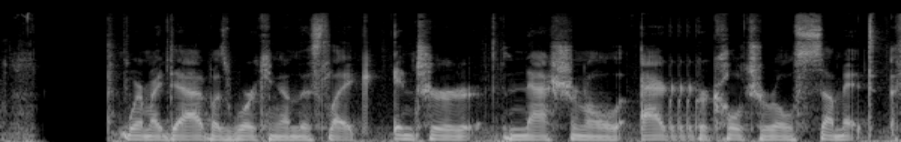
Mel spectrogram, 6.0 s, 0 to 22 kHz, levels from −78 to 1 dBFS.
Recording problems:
squashed, flat; heavily
audio stuttering; at 4.5 s

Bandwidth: 14.5 kHz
